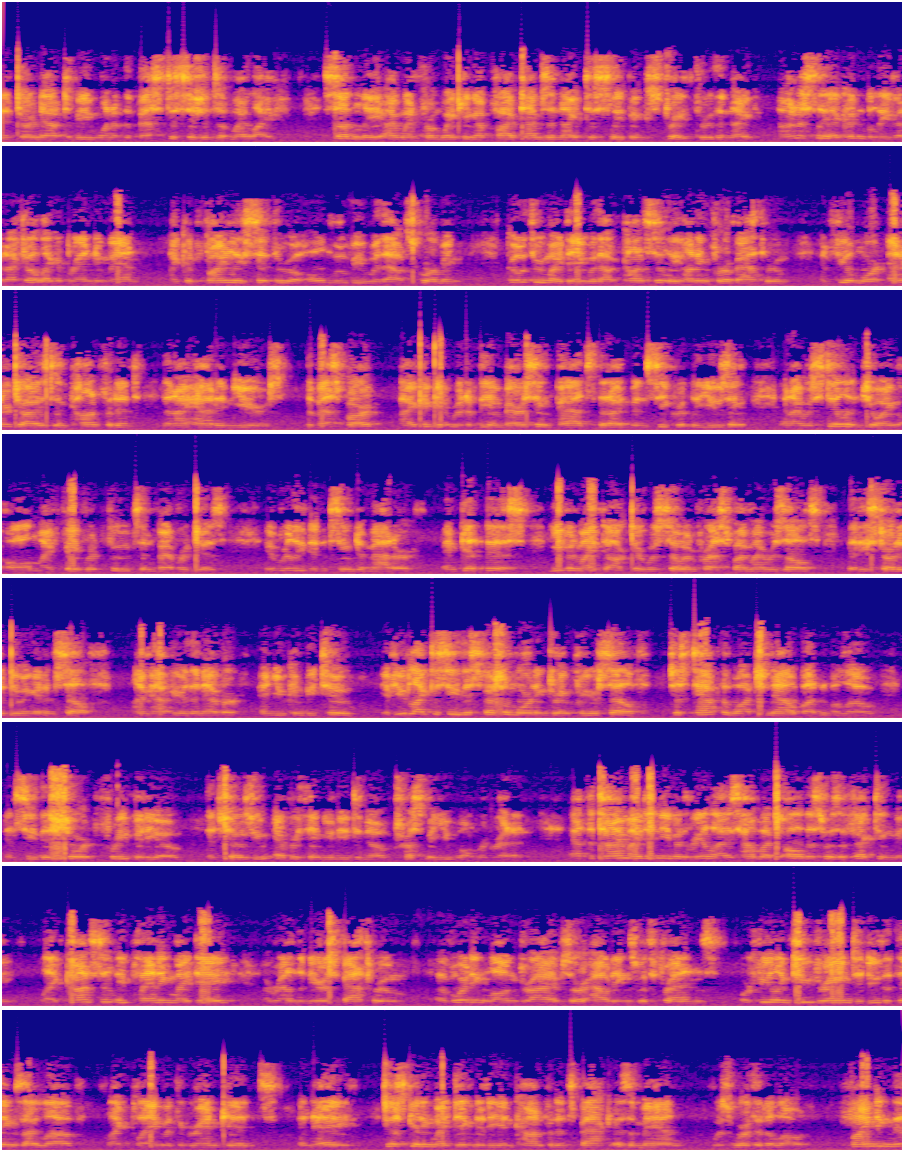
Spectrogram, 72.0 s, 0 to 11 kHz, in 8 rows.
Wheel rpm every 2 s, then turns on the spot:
0, 0, 0, 0, 0, 0, 0, 0, 0, 0, 0, 0, 0, 0, 0, 0, 0, 0, 0, 0, 0, 0, 0, 0, 0, 0, 0, 0, 0, 0, 0, 0, 0, 0, 0, 0.
none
